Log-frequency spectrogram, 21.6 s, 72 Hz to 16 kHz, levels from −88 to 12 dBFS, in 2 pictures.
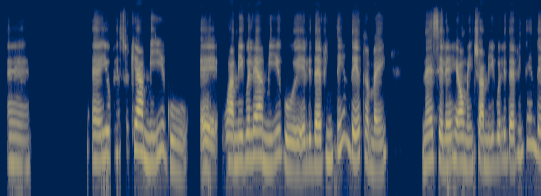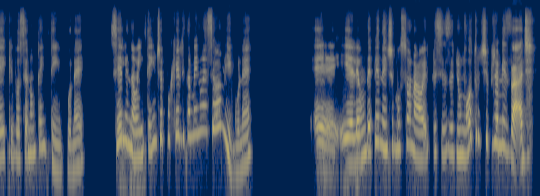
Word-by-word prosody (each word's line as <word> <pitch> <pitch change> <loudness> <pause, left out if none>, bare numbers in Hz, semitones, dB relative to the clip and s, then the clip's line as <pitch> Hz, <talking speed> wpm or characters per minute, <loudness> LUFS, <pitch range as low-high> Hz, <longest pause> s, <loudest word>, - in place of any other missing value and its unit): É. 175 -2 -5 1.2
É. 195 -1 +2
E, 210 - +1
eu 220 -1 +1
penso 230 +2 -9
que 270 - +2
amigo, 190 - +2 0.2
eh, 160 -4 +3
o 190 +2 -2
amigo, 190 +1 +4
ele 205 +1 +1
é 215 0 +8
amigo, 185 -3 -1
ele 155 +3 0
deve 175 +4 +4
entender, 250 - 0
também, 165 -1 -1 0.7
né, 190 +3 +1
se 200 0 +1
ele 175 -2 +3
é 180 - +4
realmente 185 -2 +2
amigo 175 +1 +1
ele 195 +2 -5
deve 195 +3 +1
entender 255 -5 -3
que - - -10
você 205 -2 -5
não 230 +1 -5
tem 280 +3 -7
tempo, 150 - -10
né. 165 +3 -4 0.5
Se - - -3
ele 345 -2 +1
não 225 -8 +1
entende 255 +10 -3
é - - -4
porque 360 +3 -5
ele 365 -2 -4
também 375 +2 -3
não 435 +1 -6
é 440 - -6
seu 465 +2 -1
amigo, 225 - -4
né. 180 +9 -4 1.3
É. - - 0 0.2
E, 180 - +1
ele 185 +1 +4
é 195 - +4
um 215 +4 -3
dependente 270 +1 +1
emocional, 265 -5 0
ele 235 - -4
precisa 240 0 -7
de 230 -1 -5
um 225 -1 -2
outro 375 +9 0
tipo 340 -1 0
de 320 - 0
amizade. 295 +7 +5
215 Hz, 165 wpm, -22 LUFS, 180-265 Hz, 1.3 s, é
